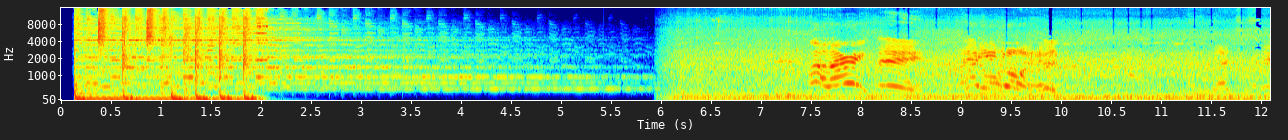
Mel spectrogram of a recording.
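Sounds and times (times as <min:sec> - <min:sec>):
people's voices: 0:07.4 - 0:12.0.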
